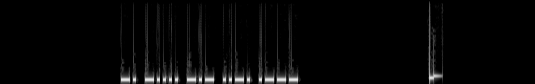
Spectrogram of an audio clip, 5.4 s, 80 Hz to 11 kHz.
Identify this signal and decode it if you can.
Morse code, heard as a keyed tone, about 40 wpm, 700 Hz. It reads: N6KFJ
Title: USA Call Signs - 5 Characters - 2x Character Spacing - 40wpm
